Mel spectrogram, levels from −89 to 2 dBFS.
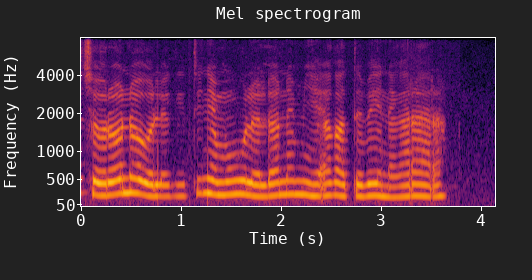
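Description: From 0.78 to 1.27 s the level falls abruptly by about 6 dB, and anything present only on the lost side disappears. This is one channel drops out, likely a lost stereo channel, so only the content of the remaining side survives the mono sum.

From 3.80 s to the end at 4.15 s, the room background, which sits about 35 dB below the loud parts, gives way to a steady, featureless hiss about 3 dB quieter. This is comfort noise in place of the background, likely discontinuous transmission halting during the pause, with the receiver synthesising noise shaped like the room.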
